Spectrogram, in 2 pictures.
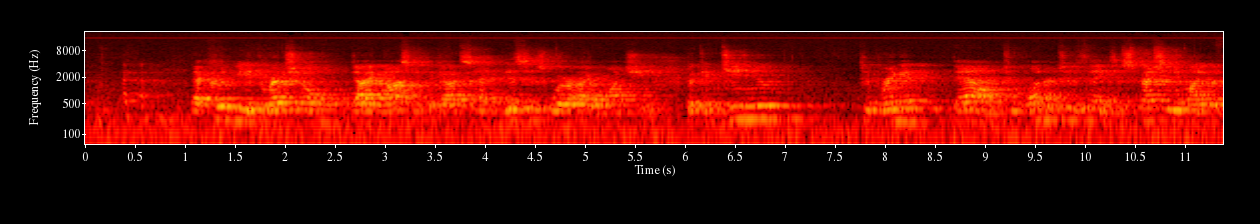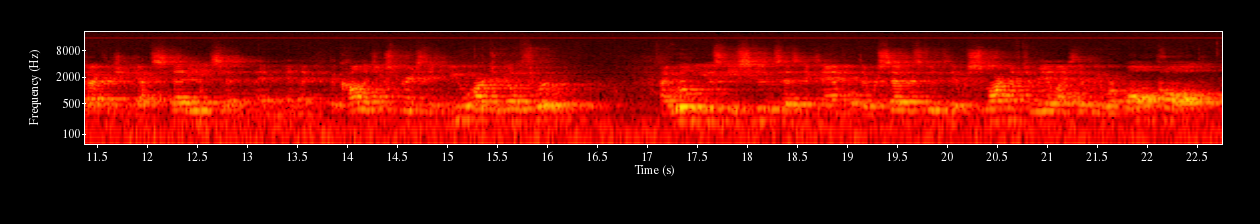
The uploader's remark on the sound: answer questions from the audience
